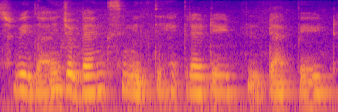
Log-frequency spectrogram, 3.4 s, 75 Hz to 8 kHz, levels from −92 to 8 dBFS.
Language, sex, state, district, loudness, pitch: Hindi, female, Haryana, Charkhi Dadri, -17 LUFS, 170 Hz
